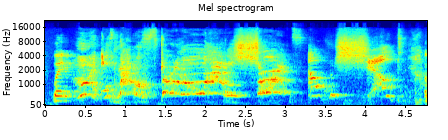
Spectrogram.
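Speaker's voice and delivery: very high excited shout; real delighted surprise; surprised. Real, not acted. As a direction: gasp and squeal the correction. Realizing it's shorts.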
